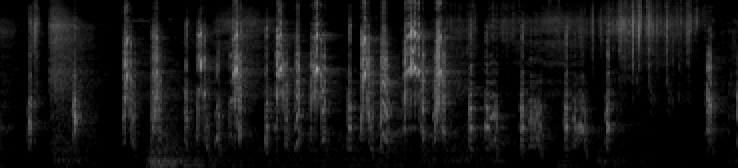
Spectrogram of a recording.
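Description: Chukar partridge giving a rapid, harsh series of clucking chuk notes, about three to four per second, loud and scratchy, with a low rumble near the start.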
